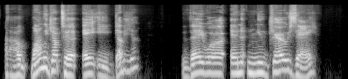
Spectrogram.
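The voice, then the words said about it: Put-on New Jersey accent. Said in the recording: “That was my New Jersey accent ... I was trying to sound like one of the characters from Jersey Shawls.”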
